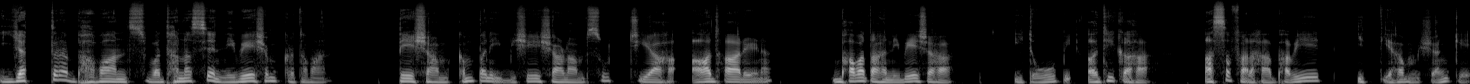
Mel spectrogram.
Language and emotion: Sanskrit, fearful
